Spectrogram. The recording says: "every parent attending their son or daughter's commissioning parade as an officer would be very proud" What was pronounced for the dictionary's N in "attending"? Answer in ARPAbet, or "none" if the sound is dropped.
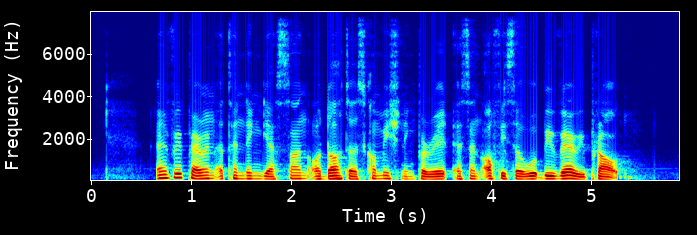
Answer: N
